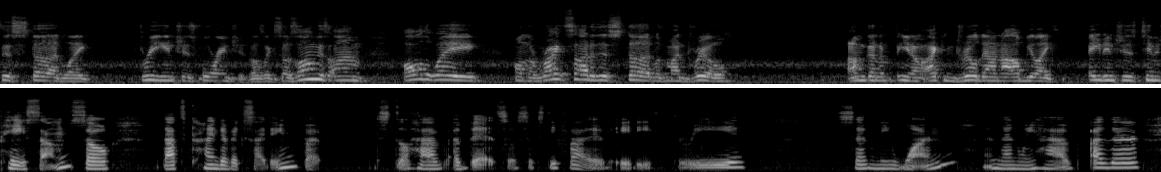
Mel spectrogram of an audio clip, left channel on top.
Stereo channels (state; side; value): different; both; correlation 0.00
